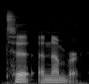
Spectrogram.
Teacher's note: That's a common thing for all native English speakers to have this sort of shortened, it's called a schwa sound, shortened O sound when we say to.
